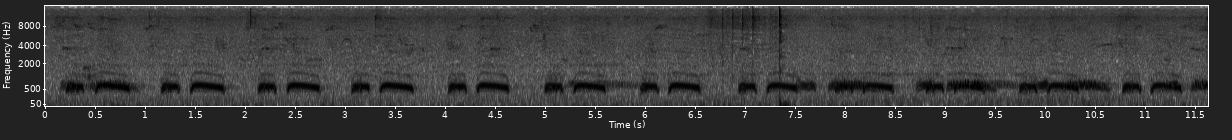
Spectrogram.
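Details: Spotted dove used as a decoy bird in Thailand, with wild doves said to arrive late. Soft, low coos repeat steadily about once a second against a constant hiss of outdoor background noise, with one sharp click.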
